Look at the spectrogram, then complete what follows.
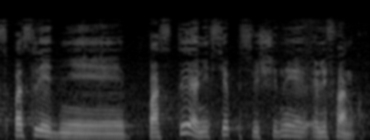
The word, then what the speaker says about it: Элефанк: Просто я смотрю, что вот последние посты, они все посвящены Элефанку. То есть я правильно ударение? Да, Элефанк, верно, да, есть такая группа.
